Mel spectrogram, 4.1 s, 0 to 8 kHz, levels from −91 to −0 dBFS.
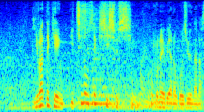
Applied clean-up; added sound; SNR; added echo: none; Electric guitar; 17 dB; none.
